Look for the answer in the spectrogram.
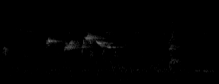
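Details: Red-whiskered bulbul decoy used for trapping in a pomelo garden on 25 October 2017. It gives a single short, bubbly phrase of a few bright slurred whistles.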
